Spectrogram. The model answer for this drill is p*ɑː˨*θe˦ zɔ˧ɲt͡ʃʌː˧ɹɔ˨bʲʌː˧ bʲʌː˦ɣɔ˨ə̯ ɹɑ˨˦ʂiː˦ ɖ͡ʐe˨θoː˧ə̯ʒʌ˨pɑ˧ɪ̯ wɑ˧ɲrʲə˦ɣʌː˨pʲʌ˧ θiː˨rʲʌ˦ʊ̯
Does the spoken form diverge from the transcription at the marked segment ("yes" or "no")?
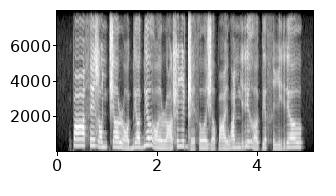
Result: yes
